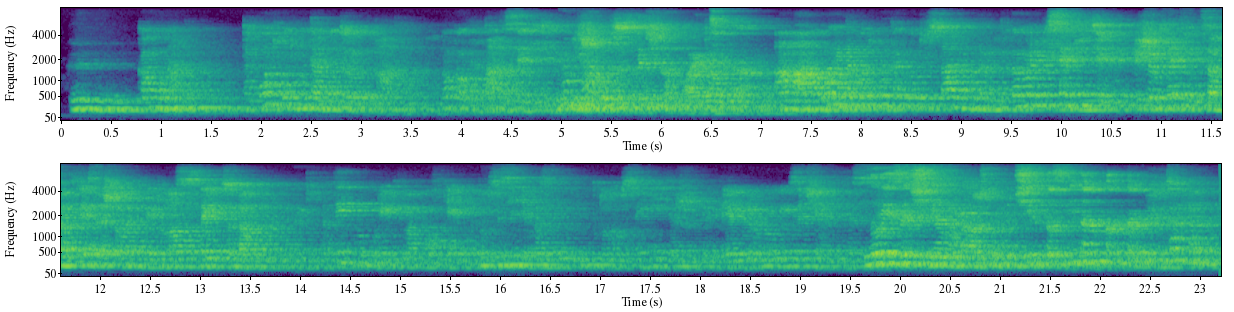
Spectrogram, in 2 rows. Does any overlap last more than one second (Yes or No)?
Yes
